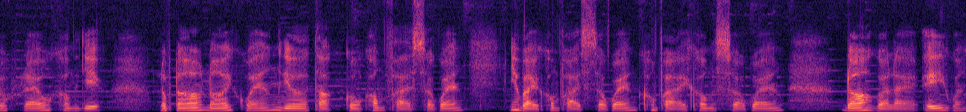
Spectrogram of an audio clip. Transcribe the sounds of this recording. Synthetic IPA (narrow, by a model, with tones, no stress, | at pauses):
u˦˥k̚zaː˨˦wxə˧wŋ͡mzi˨˩ək̚lʊ˦˥k͡p̚ɗɔ˨˦nɔ˨˦jkwaː˨˦nɲɨ˧t̪ʰə˨˩t̚kʊ̰˧˥ŋ͡mxə˧wŋ͡mfaː˧˩jsə̰ː˧˩kwaː˨˦n | ɲɨ˧və̰˧˨jxə˧wŋ͡mfaː˧˩jsəː˧˩kwaː˨˦nxə˧wŋ͡mfaː˧˩jxə˧wŋ͡msə̰ː˧˩kwaː˨˦nɗɔ˨˦ɣɔ̰˧˨jlaː˨˩ʔi˨˦kwaː˨˦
